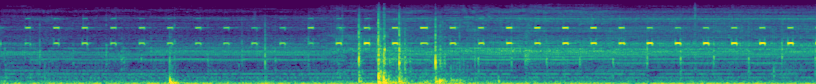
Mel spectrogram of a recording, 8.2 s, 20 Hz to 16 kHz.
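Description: Inficon D-TEK Stratus refrigerant leak detector beeping steadily, about three short beeps a second, while it reads around 22 ppm with no leak present: a false detection from a sensor that will not zero. A few knocks about halfway as the detector is set down on a metal bench.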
